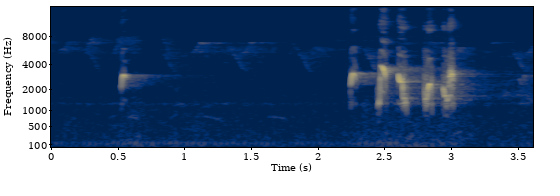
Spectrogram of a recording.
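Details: Cream-vented bulbul used as a lure bird, singing back at a resident bird: one short clear note, a pause, then a quick burst of about five bubbly, warbled notes lasting under a second, with no other sounds.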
